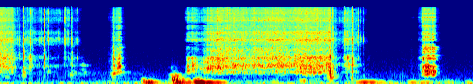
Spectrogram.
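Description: A clear plastic knife slices a solid, hand-sized mound of purple kinetic sand into thin layers. A few short, crisp crunching cuts lead into a long, bright, gritty scrape, with dull low thumps underneath. A couple more brief cuts follow.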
